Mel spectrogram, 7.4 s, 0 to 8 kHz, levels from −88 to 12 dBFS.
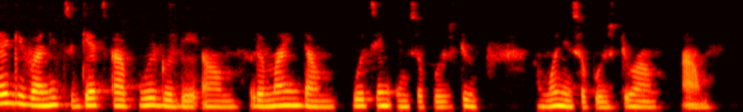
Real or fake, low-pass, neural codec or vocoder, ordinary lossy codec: real; none; none; none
